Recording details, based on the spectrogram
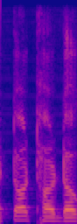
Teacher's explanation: ट ठ ड को क्या बोलते हैं मुर्धा व्यंजन बोलते हैं मुर्धा से इसका उच्चारण स्थान होता है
